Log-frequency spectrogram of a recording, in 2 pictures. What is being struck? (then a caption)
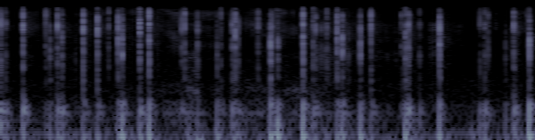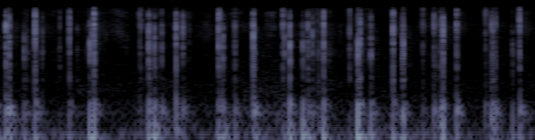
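Plastic pump bottle. Long acrylic nails rapidly tap and scratch the surface of a large, hollow, blue-labelled plastic pump bottle lying on its side. The result is a dense stream of sharp, bright clicks and scratchy rasps over a low, hollow knock, with each tap dying away almost instantly.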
